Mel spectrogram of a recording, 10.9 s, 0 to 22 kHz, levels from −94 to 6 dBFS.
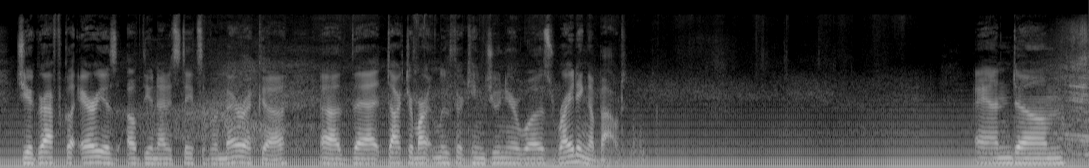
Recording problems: electrical hum; noticeable; throughout; 50 Hz, 15 dB below the speech
traffic noise; faint; throughout; 20 dB below the speech

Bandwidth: 15 kHz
